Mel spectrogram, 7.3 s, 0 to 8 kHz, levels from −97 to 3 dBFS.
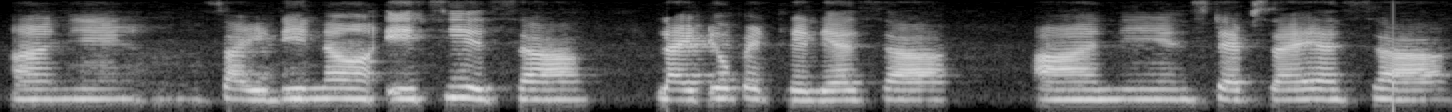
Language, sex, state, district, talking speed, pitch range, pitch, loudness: Konkani, female, Goa, North and South Goa, 85 wpm, 225-240 Hz, 235 Hz, -15 LUFS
